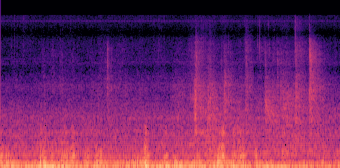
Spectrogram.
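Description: Low steady rumble of room noise, with a few small knocks and some short hissing rustles in the second half.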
